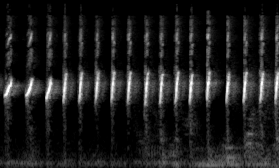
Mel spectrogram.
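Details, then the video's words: Morning song of a white-rumped shama as a steady sequence of sharp rising chips, about four per second, high-pitched and evenly repeated throughout. "SUARA MURAI BATU KICAU MANIA PAGI NAIK EMOSI OVER GACOR"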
